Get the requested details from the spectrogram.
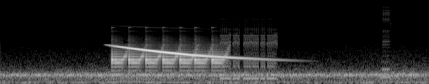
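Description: A falling electronic tone sweeps down in pitch.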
